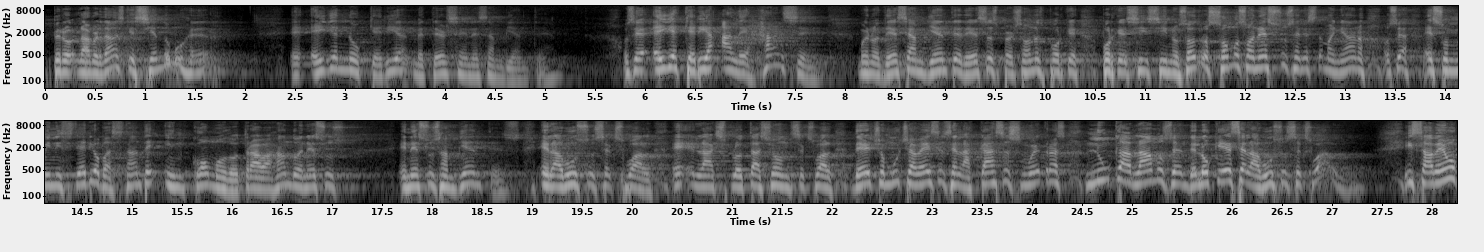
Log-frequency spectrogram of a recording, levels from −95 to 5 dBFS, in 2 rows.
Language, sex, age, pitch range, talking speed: English, male, 40-59, 165-215 Hz, 155 wpm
